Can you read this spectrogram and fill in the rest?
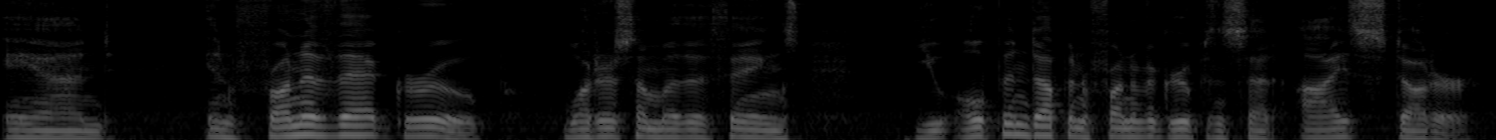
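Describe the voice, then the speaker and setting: A man interviewing a guest in a conversational way, stressing points emphatically and slowing down for them. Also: mid-range voice. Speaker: interviewer and stuttering coach.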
